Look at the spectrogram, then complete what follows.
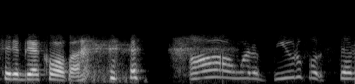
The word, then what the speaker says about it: Serebryakova: the show react hi my last name is pronounced it Abed Koba ah what a beautiful sort of the is that I say that right yes that's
